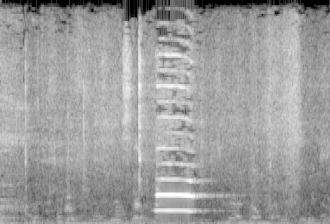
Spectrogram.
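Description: A single short, high-pitched honk, held steady for about a third of a second a little past one second in and dipping slightly in pitch as it stops.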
